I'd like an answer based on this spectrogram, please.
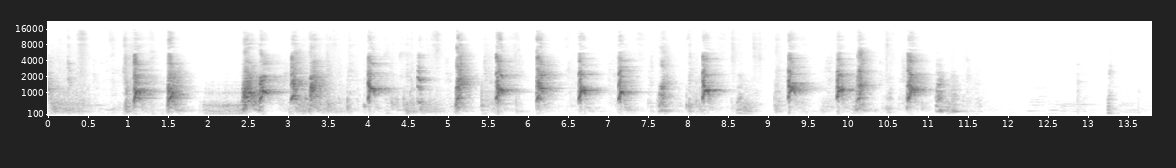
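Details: Shih Tzu puppy, called Misty, attacking a door stop indoors, yapping steadily for about eleven seconds with high sharp barks roughly every half second, then falling silent apart from one last faint yip.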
